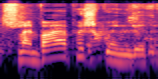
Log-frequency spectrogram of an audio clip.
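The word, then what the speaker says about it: Llanfairpwllgwyngyll: Llanfair Pwllgwyngyll, Llangeres Candrobas, Llantysilio, go go go.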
